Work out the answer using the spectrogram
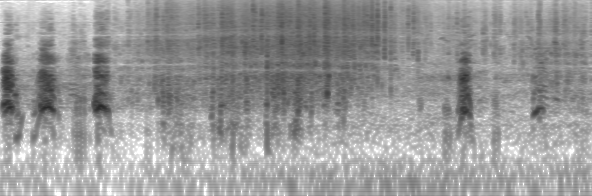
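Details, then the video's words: A beagle barking at ducks outdoors gives three quick, sharp barks, then two more a few seconds later, with splashing water and a soft human voice between them. "Beagle barking at ducks"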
